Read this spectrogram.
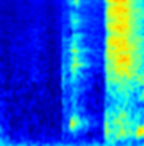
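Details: Someone with a runny nose takes a quick drawn-in breath, then gives one sharp, explosive sneeze.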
